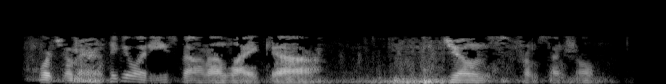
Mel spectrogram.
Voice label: Police Dispatch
